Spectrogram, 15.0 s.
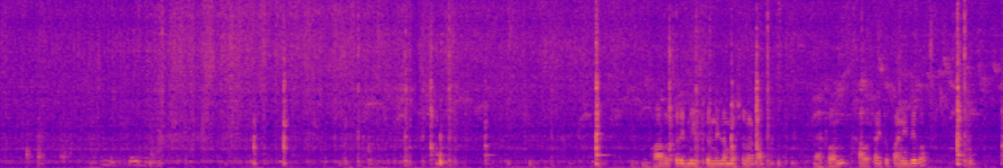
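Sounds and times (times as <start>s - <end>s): food sizzling in oil: 0.0s - 15.0s
spatula scraping and knocking pot: 3.7s - 12.1s, 14.3s - 14.8s.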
